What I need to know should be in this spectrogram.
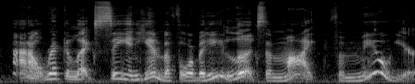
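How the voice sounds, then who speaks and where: A woman puts on a raspy character voice in a Southern US accent. She speaks at a moderate pace. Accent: Southern cowboy drawl. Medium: read story.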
